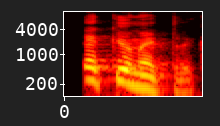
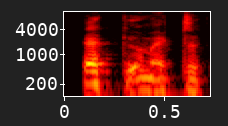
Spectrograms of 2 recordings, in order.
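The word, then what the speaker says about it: tacheometric: आगे बात करते हैं टेकोमेट्रिक सर्वे कौन सा सर्वे है टेकोमेट्रिक सर्वे है ना कुछ टेकोमेट्रिक बोलेंगे कुछ टेकोमेट्रिक बोलेंगे जो भी आपको बोलना है स्पेलिंग लिखी हुई है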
